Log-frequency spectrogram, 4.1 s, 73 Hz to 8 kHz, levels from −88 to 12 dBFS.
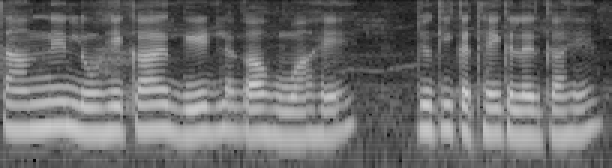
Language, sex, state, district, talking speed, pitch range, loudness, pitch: Hindi, female, Uttar Pradesh, Lucknow, 190 wpm, 190-215 Hz, -16 LUFS, 200 Hz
